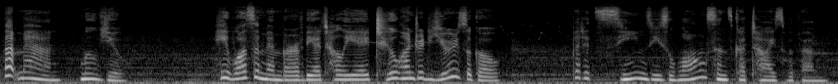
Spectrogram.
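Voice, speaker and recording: A woman playing a gentle, dutiful younger sister in a video game, with an earnest and polite way of talking. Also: on the high side, expressive, a little slow. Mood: serious. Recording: music behind the voice.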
